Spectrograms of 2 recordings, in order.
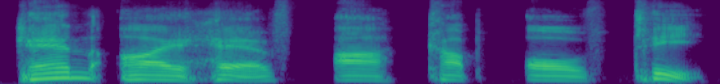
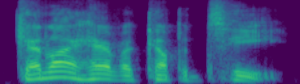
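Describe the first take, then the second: First: Every word, including 'of', is said in full form. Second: The word 'of' is reduced and the phrase flows smoothly. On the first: The speaker calls it wrong. "if I was to pronounce every word with strong pronunciation" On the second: The speaker calls it right. "more smooth and fluent"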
